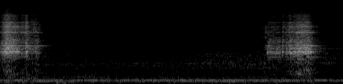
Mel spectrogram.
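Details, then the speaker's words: 2015 or older Mitsubishi Lancer rear hub spun by hand, rotor plate off; two short harsh rasping grinding scrapes on that side. Bad bearing suspected, possibly the rotor; bearing to be swapped first. "so it's grinding right there somewhere right on this side so i'm gonna check the bearing swap it out"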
